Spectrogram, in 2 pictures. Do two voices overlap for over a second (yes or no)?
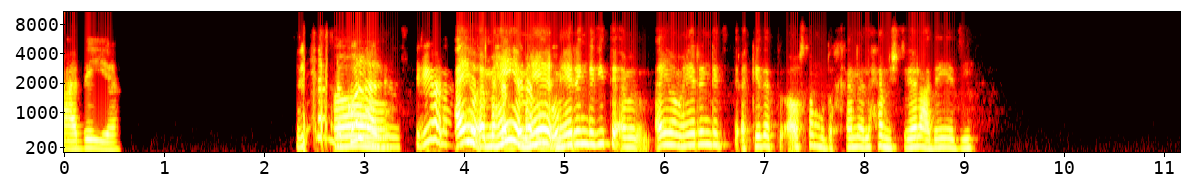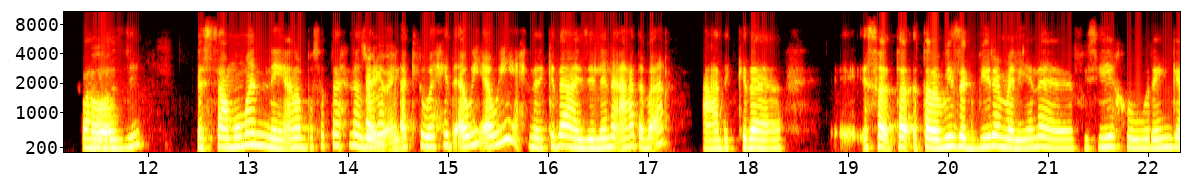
yes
